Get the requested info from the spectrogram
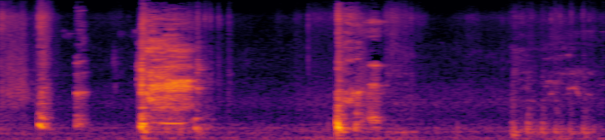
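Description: A man gagging and coughing in disgust in a few separate short heaves, the longest about a second and a half in and a sharp one about three and a half seconds in.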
